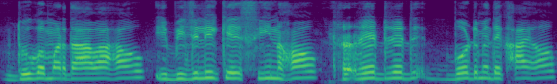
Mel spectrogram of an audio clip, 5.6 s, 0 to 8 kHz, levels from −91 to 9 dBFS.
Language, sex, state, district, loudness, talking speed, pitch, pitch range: Magahi, male, Bihar, Samastipur, -15 LUFS, 150 wpm, 205 Hz, 195-210 Hz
